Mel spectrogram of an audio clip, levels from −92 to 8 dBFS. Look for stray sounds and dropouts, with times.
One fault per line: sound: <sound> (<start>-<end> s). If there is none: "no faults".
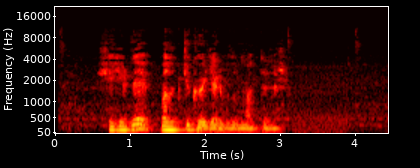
no faults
